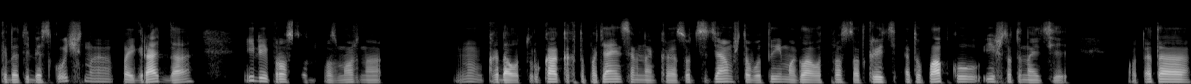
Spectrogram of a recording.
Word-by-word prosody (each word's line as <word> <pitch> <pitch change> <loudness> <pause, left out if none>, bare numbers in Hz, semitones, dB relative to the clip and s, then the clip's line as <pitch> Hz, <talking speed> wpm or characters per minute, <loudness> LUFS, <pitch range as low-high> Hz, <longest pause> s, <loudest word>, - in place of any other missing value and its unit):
когда 115 -2 0
тебе 105 -2 -3
скучно, 135 +1 -6
поиграть, 110 +4 +5
да. 105 +7 0 0.5
Или 180 -5 0
просто, 120 -4 -1
вот 95 - -25
возможно, 100 0 -6 0.7
ну, 125 -3 -11
когда 110 -2 +4
вот 100 - -1
рука 125 -1 +5
как-то - - -6
потянется 120 +1 +1
вновь 100 -3 -6
к 100 -1 -2
соцсетям, 110 +6 0
чтобы 105 -3 -3
ты 125 -1 -5
могла 110 -2 +2
вот 100 0 -3
просто 110 -2 -2
открыть 115 +1 -1
эту - - -3
папку 125 -1 +4
и 125 - -4
что-то 115 -3 -4
найти. 100 -2 -4 0.6
Вот - - -13
это 120 -3 +5
110 Hz, 155 wpm, -25 LUFS, 100-125 Hz, 0.7 s, поиграть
